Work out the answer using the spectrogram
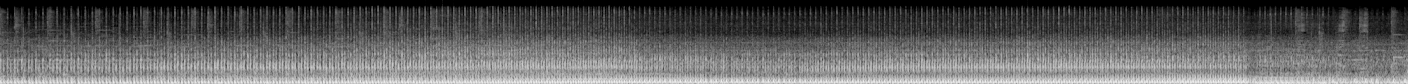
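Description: Harley-Davidson Sportster XL1200X Forty-Eight's air-cooled V-twin running steadily under way through a Rinehart 3-inch slip-on exhaust with a quiet baffle, heard from the rider's position with wind hiss. The note drops and softens briefly about twelve and a half seconds in.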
